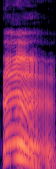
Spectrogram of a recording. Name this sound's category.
Speech > Solo speech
